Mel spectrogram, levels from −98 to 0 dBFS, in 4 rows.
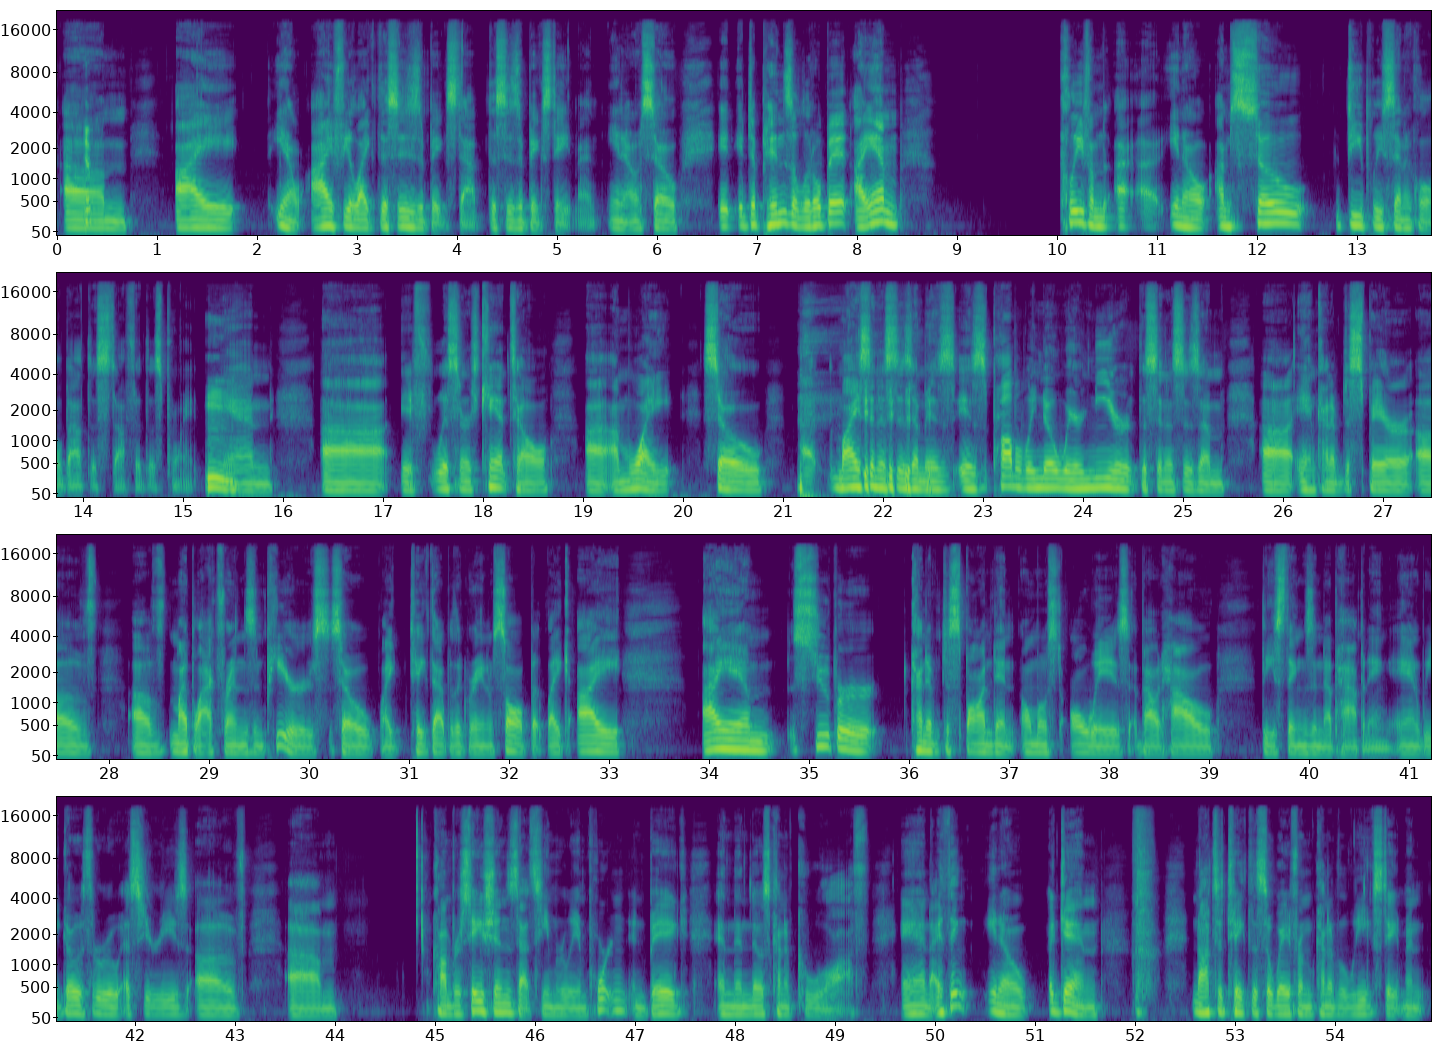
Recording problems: none

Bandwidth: 18 kHz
